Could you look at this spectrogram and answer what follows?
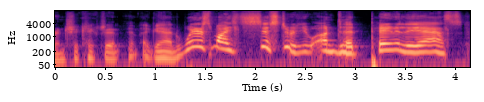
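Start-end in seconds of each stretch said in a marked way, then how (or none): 1.3-4.1 high, loud furious yell; enraged shouted demand; angry. A narrator's reading. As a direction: yell the accusation in rage. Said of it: "only served to make her angrier".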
